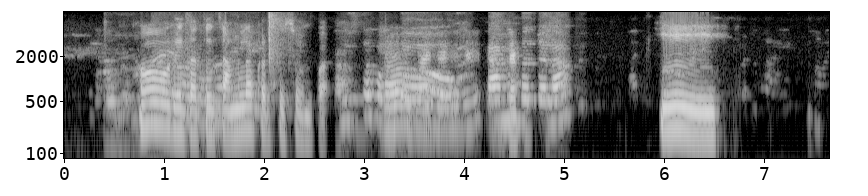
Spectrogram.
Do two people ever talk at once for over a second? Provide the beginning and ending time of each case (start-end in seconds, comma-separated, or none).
3.0-4.8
